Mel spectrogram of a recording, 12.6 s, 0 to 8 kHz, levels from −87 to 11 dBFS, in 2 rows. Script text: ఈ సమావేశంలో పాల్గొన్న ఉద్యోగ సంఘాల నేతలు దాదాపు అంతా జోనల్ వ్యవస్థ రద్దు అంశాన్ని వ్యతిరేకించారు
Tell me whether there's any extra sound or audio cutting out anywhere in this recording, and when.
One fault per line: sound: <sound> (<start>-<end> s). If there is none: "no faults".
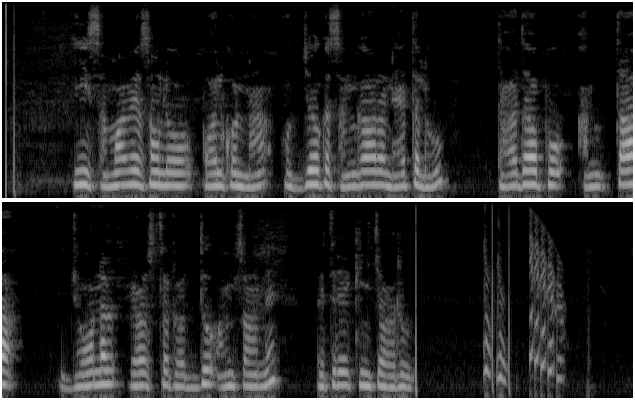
sound: chirp (11.1-12.0 s)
